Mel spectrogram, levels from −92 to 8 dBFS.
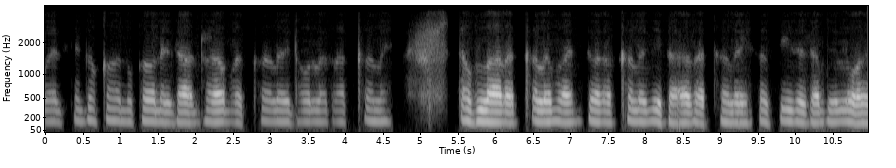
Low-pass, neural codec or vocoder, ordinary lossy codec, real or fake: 3.6 kHz; codec, 16 kHz, 0.8 kbps, ZipCodec; none; fake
